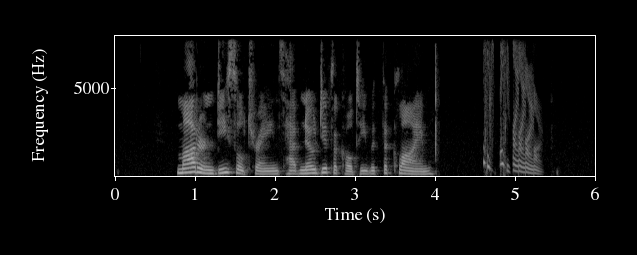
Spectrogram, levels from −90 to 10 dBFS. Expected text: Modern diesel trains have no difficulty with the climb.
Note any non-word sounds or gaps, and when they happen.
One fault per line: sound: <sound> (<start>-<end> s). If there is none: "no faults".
sound: chirp (4.6-5.4 s)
